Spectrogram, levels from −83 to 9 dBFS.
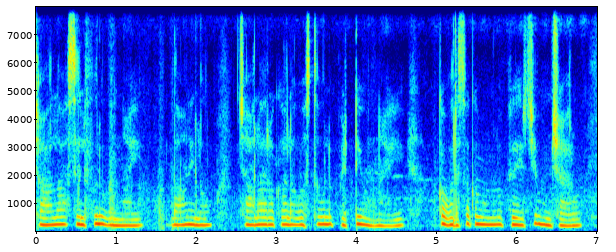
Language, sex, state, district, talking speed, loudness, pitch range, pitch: Telugu, female, Telangana, Mahabubabad, 120 wpm, -15 LUFS, 225-250 Hz, 240 Hz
